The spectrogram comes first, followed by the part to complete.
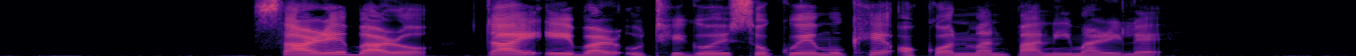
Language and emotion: Assamese, neutral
